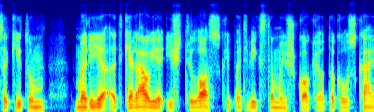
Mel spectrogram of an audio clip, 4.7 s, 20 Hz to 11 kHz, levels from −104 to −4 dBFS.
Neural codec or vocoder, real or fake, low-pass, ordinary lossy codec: none; real; 7.2 kHz; Opus, 32 kbps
